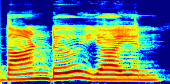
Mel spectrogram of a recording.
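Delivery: दांडयायन said slowly, syllable by syllable; slow spelled-out word. Shown as a demonstration. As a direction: stretch दांडयायन out for the class. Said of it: "क्या होता है?". (धीरे धीरे दांडयायन)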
